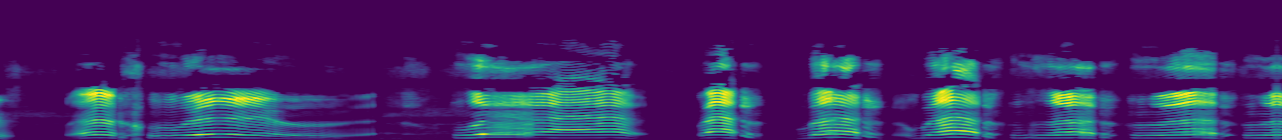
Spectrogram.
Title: Old video, crying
